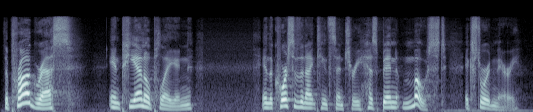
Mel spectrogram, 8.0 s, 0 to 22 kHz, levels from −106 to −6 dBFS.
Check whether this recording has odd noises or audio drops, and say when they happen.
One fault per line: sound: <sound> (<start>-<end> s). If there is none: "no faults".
no faults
